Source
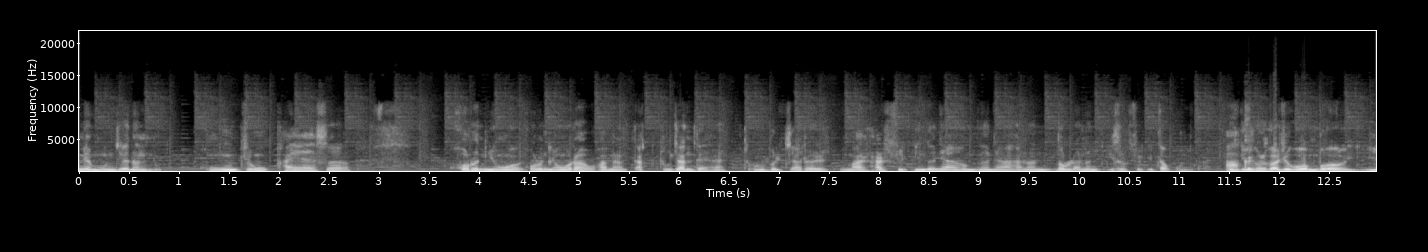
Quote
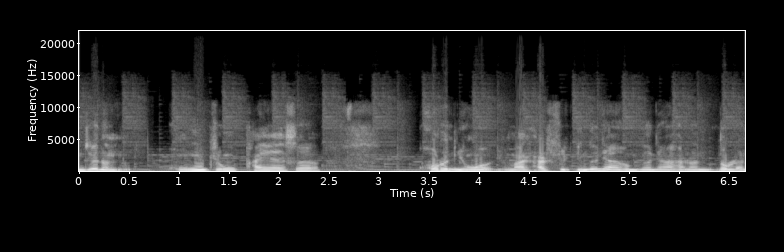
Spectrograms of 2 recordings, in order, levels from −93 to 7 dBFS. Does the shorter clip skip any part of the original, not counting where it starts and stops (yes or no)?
yes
